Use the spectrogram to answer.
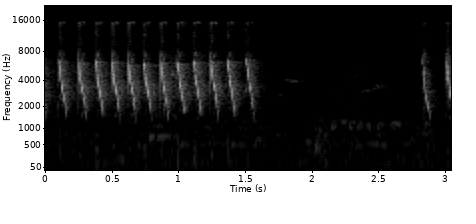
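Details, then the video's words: Male bar-winged prinia singing to lure a female into breeding condition: a fast series of about twelve sharp, downslurred high chips at roughly four per second, then a pause and two more chips. "Suara pikat ciblek jantan agar betina cepat birahi"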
